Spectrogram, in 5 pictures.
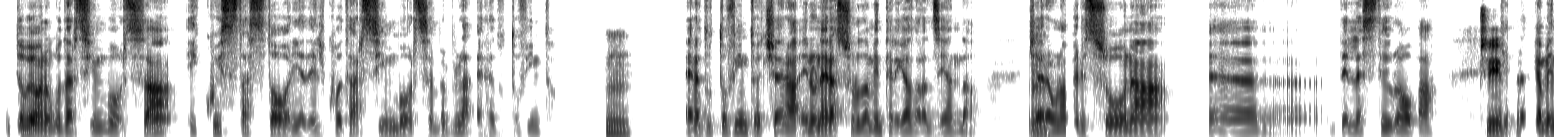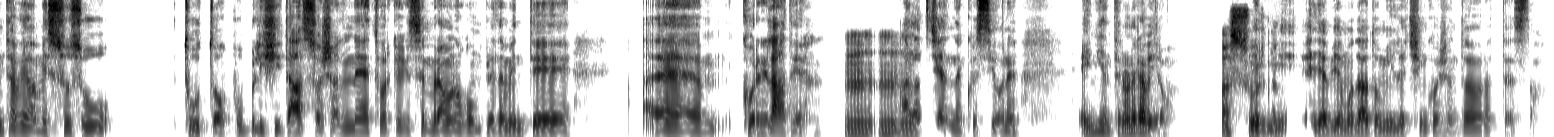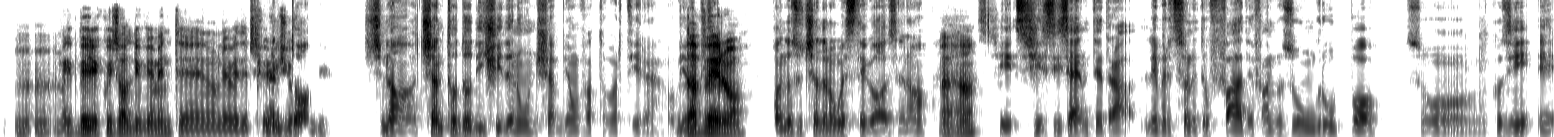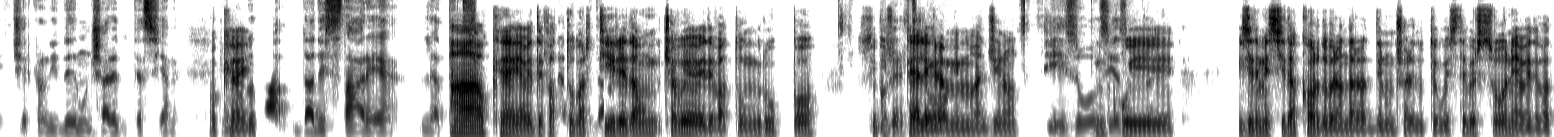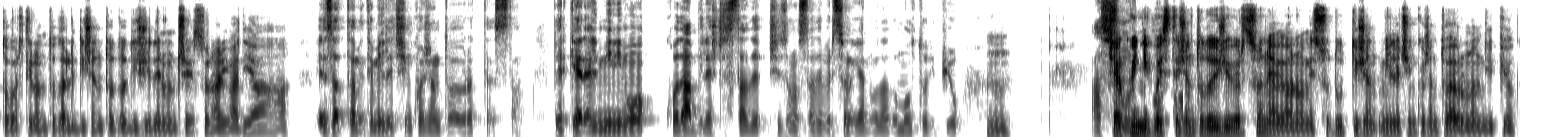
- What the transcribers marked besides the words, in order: other background noise; tapping; unintelligible speech
- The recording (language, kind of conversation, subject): Italian, unstructured, Come ti senti quando il tuo lavoro viene riconosciuto?
- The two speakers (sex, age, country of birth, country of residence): male, 25-29, Italy, Italy; male, 25-29, Italy, Italy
